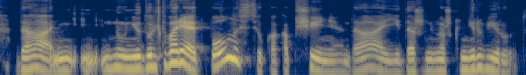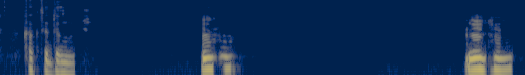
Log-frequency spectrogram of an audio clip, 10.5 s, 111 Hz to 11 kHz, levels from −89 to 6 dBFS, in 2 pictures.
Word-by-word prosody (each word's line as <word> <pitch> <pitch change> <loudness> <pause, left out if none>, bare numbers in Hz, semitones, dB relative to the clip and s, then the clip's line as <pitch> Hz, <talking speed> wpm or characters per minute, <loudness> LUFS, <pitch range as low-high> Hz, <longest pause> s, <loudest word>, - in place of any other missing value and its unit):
да, 175 - +1
не 300 -1 0
ну, 185 - -1
не 170 +1 +5
удовлетворяет 215 +8 +5
полностью, 310 -8 +4
как 135 - -12
общение 140 -3 -3
да, 160 +7 -5
и 135 -2 -7
даже 145 +2 -5
немножко 145 +2 -5
нервирует. 160 -6 -3 0.2
Как 155 - -16
ты - - -13
думаешь? 120 -2 -14 1.1
Мгм. 165 +2 -6 2.3
Мгм. 160 0 -3
165 Hz, 105 wpm, -21 LUFS, 145-185 Hz, 2.3 s, не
